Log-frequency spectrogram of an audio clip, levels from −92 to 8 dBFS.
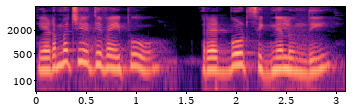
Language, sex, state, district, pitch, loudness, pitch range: Telugu, female, Telangana, Hyderabad, 220 Hz, -15 LUFS, 195-255 Hz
